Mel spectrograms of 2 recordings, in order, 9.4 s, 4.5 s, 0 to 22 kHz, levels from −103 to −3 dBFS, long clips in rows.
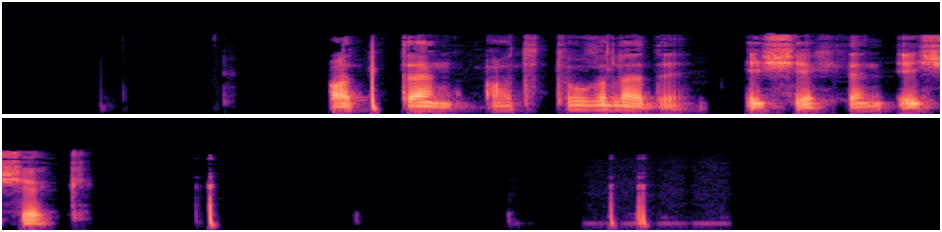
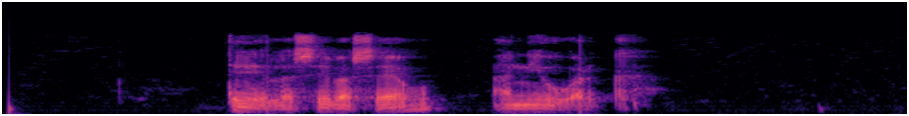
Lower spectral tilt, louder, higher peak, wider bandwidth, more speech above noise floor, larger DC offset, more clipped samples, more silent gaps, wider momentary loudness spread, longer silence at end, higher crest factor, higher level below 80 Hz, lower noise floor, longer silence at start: about the same, -4 dB/octave vs -4 dB/octave; first, -26 LUFS vs -41 LUFS; first, -4 dBFS vs -24 dBFS; about the same, 8 kHz vs 8 kHz; first, over 65 dB vs 45 dB; neither; neither; first, 1.92-1.98 s, 3.53-3.70 s, 4.97-5.01 s, 5.15-5.64 s, 5.79-7.21 s, 7.34-7.57 s vs none; about the same, 16 LU vs 17 LU; about the same, 1.45 s vs 1.35 s; first, 26 dB vs 20 dB; first, -66 dBFS vs -80 dBFS; first, under -90 dBFS vs -86 dBFS; first, 1.65 s vs 0 s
